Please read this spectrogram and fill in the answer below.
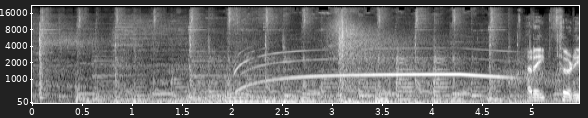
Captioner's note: police sirens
